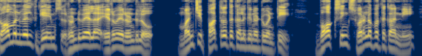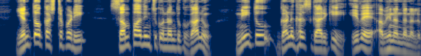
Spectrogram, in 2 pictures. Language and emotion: Telugu, neutral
